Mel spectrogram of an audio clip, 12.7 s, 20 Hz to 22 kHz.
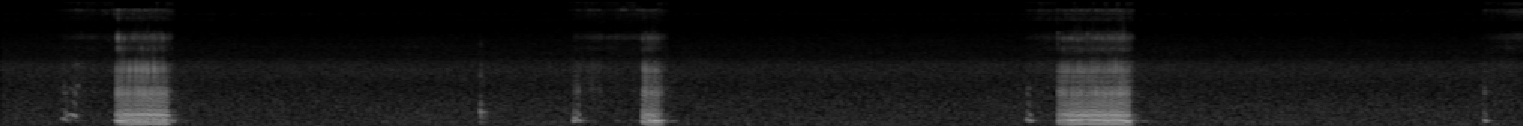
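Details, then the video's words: Ted, a big Chihuahua living in Indonesia, snoring while asleep: two loud rasping snores about eight seconds apart, each near half a second long, with faint soft breaths between them in a quiet room. "5 MINUTES DOG SNORES"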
